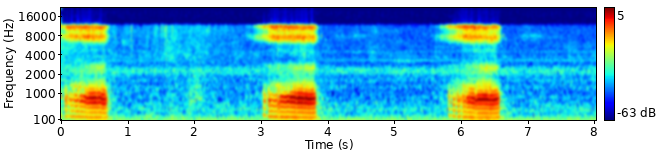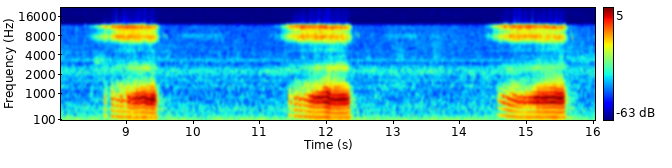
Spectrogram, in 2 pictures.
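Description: A Shih Tzu puppy snores in steady, harmonic rasps roughly every three seconds.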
